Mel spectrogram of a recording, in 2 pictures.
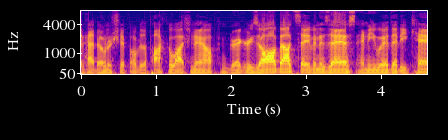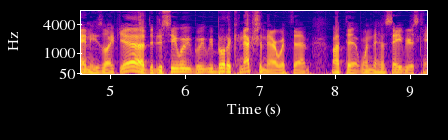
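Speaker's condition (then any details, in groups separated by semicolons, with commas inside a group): No condition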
